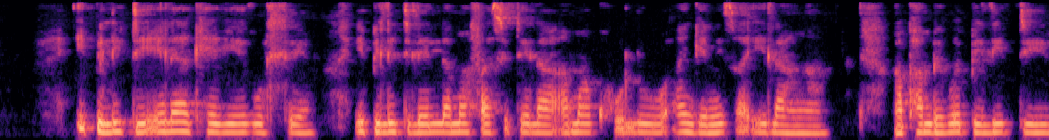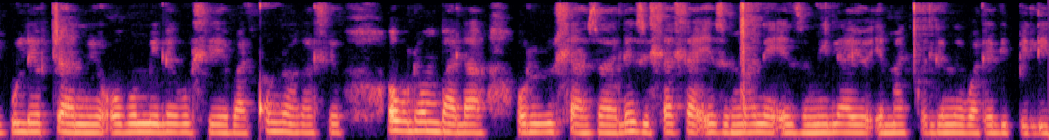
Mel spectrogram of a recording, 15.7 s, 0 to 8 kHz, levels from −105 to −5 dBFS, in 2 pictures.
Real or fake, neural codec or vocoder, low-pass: real; none; 7.2 kHz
